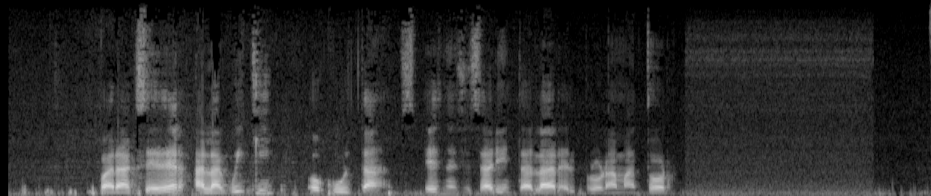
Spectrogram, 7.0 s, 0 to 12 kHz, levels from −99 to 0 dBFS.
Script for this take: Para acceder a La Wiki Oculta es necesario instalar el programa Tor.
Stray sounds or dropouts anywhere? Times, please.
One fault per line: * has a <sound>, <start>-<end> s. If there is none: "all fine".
all fine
